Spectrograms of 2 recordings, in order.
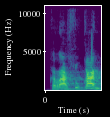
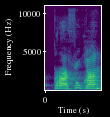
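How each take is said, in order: First: Said in the usual way. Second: "Kerasukan?" repeated high and loud as a doubting question; a nurse who won't believe it, echoing loudly; incredulous echo. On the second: Retold or imitated. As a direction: echo the word back in disbelief. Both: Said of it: "suster nggak percaya".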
